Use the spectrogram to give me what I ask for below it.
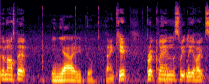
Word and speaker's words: Iñárritu: Iñárritu.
